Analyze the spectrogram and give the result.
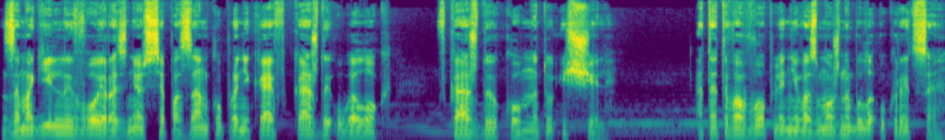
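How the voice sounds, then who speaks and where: A man narrating a dark fantasy audiobook in a measured, expressive way. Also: medium pitch, soft background music. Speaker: audiobook reader.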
